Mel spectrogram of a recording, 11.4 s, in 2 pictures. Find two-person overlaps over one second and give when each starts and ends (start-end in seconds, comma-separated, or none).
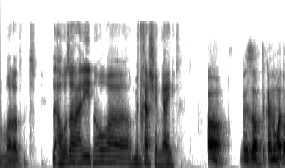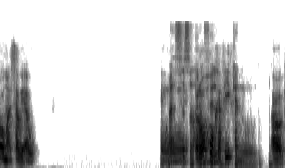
8.9-10.6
